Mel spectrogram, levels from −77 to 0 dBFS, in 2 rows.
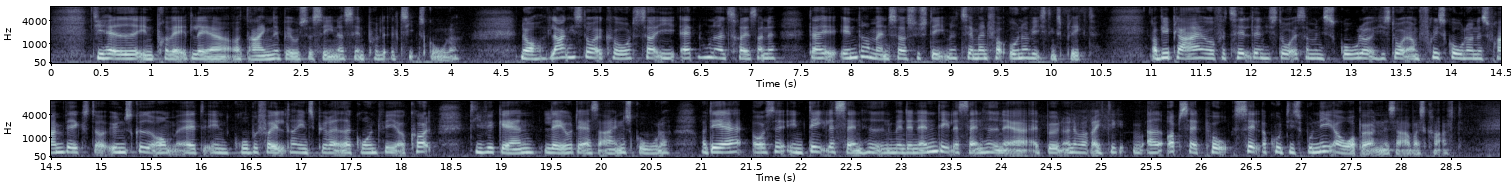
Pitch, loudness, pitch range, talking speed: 195 Hz, -18 LUFS, 185-205 Hz, 190 wpm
